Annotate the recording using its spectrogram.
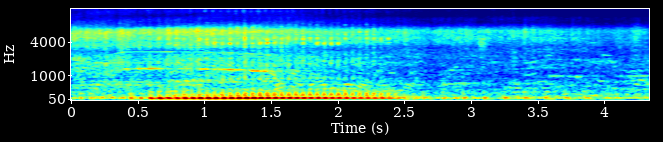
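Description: A motorcycle engine passing close by. It grows loud about half a second in, peaks, and fades after about two and a half seconds.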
